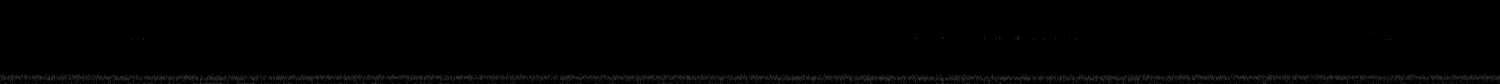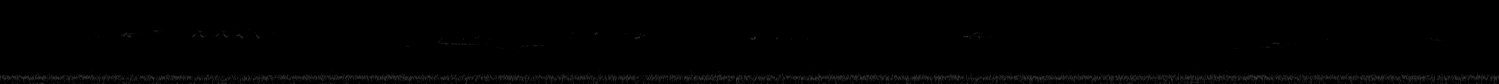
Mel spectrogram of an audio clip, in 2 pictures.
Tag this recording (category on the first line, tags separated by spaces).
Soundscapes > Nature
raspberry-pi modified-soundscape sound-installation phenological-recording field-recording weather-data nature Dendrophone natural-soundscape soundscape data-to-sound artistic-intervention alice-holt-forest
